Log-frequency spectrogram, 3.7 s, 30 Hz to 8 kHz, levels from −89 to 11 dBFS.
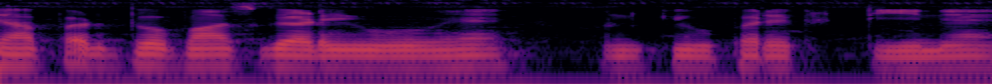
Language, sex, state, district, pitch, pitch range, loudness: Hindi, male, Bihar, Gopalganj, 100 Hz, 95-105 Hz, -43 LUFS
